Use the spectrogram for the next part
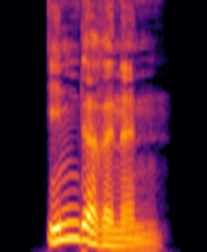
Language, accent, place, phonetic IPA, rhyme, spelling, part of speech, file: German, Germany, Berlin, [ˈɪndəʁɪnən], -ɪndəʁɪnən, Inderinnen, noun, De-Inderinnen.ogg
- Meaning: plural of Inderin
